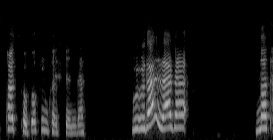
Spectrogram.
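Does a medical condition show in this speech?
Yes: cerebral palsy.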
